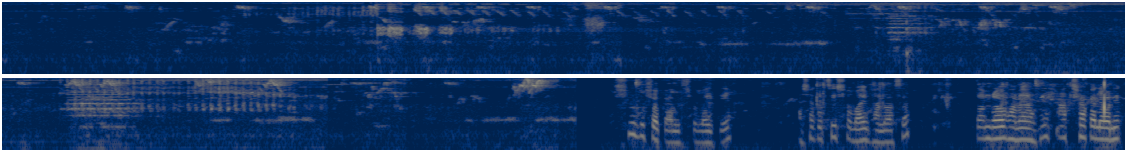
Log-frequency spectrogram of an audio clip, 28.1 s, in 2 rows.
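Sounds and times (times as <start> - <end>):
birds chirping and trilling: 0.0 - 21.2, 21.8 - 28.0
harsh bird call: 14.8 - 18.0.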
